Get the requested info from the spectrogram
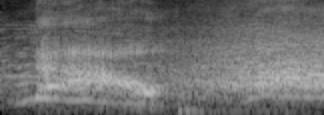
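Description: A man's wordless shouting into a handheld microphone over a cheering crowd: one yell about a quarter second in that falls in pitch, then a second, held yell near the end.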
